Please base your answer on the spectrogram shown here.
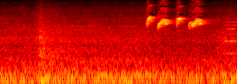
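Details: Singing female red-whiskered bulbul, used to excite males: after a quiet start, a quick phrase of four bright, slurred whistled notes in under a second, over a continuous low rumble.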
